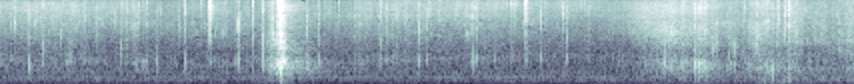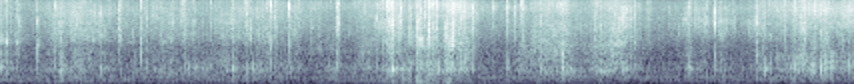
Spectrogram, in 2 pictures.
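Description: Long nails scratch across the sequins of a mermaid sequin-covered journal held in the hands. The result is a quiet, bright, crinkly rustle of flipping sequins with small clicks and one sharper tick near the start.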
